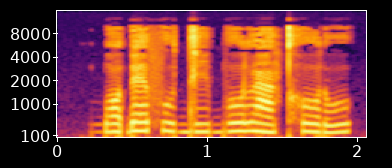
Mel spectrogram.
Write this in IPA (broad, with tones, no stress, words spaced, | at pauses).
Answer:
ɡ͡bɔ˨ɗɛ˦fu˨ di˨bo˦lã˨ kʰo˦˨ɾu˦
